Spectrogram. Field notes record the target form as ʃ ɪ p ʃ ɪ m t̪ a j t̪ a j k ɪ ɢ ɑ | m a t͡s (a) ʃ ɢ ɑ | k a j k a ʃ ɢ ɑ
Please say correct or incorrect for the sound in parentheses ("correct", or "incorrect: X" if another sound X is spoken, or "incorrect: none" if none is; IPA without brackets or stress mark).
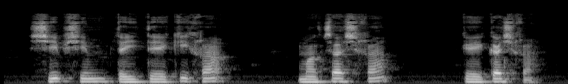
correct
